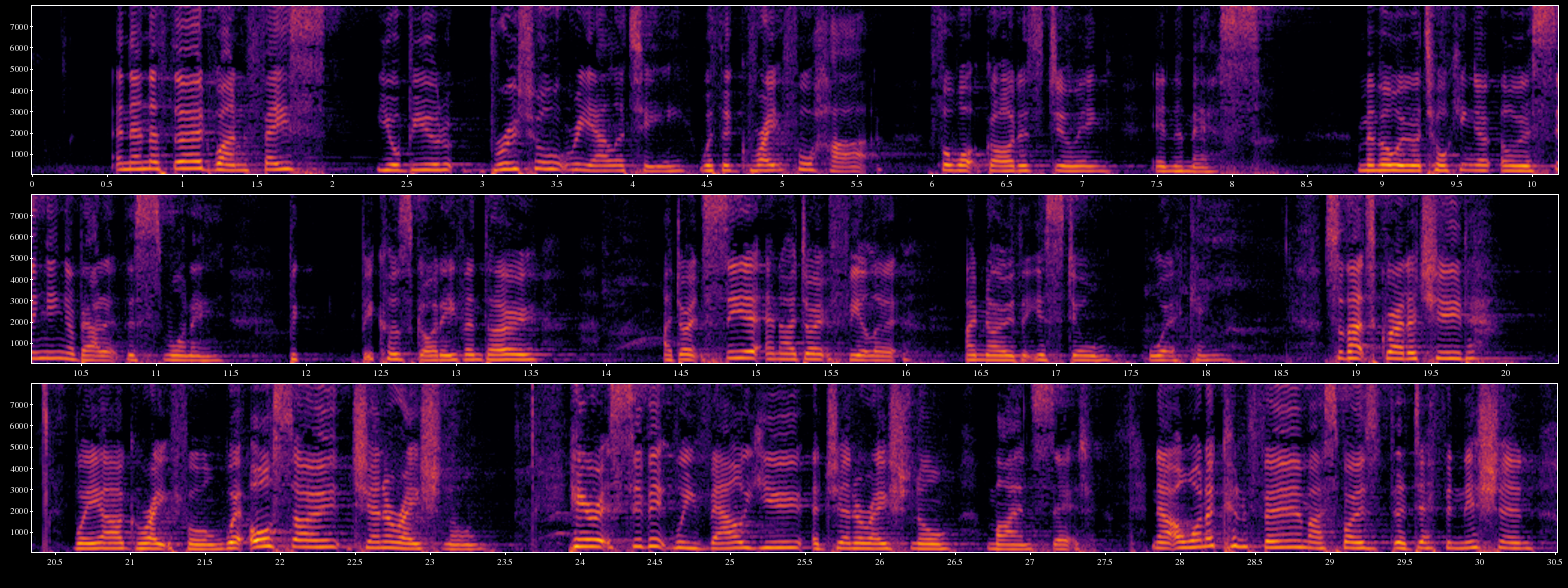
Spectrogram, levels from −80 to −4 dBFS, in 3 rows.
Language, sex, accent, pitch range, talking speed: English, female, Australian, 230-275 Hz, 150 wpm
